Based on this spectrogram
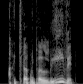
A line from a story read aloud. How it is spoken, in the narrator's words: he exclaimed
